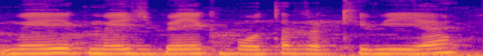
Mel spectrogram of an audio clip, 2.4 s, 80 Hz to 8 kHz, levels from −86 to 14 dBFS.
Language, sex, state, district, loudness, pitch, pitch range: Hindi, male, Uttar Pradesh, Saharanpur, -13 LUFS, 180 Hz, 175-185 Hz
